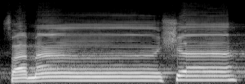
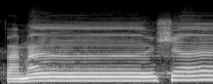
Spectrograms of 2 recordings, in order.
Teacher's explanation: huruf nun sukun bertemu huruf sya maka didengungkan dan disamarkan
